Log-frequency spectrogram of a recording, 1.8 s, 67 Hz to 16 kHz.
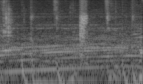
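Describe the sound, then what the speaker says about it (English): Stage 2 tuned Audi B9 with a downpipe exhaust pulling hard in second gear, a loud steady engine drone with rising harmonics and brief higher bursts, recorded from inside the car. "Even just the noises you get with having this downpipe on there"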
